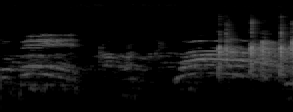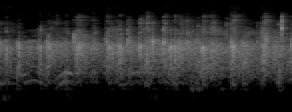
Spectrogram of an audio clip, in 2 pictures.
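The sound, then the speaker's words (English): A few people clap at a church conference sermon. A man's voice is heard first, then a dense, steady run of sharp claps carries on to the end. “I can see three people who have clapped.”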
